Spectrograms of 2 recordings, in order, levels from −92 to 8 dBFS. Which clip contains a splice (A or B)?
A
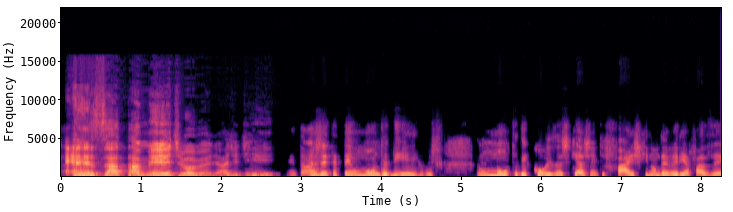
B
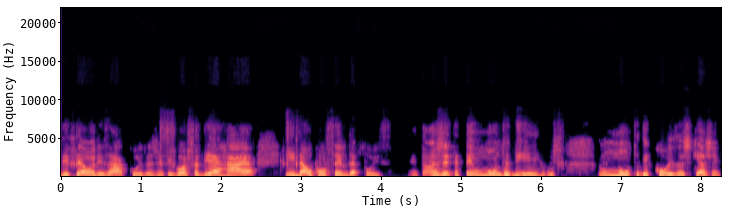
A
